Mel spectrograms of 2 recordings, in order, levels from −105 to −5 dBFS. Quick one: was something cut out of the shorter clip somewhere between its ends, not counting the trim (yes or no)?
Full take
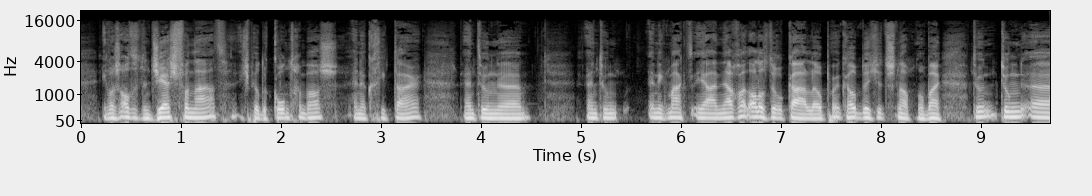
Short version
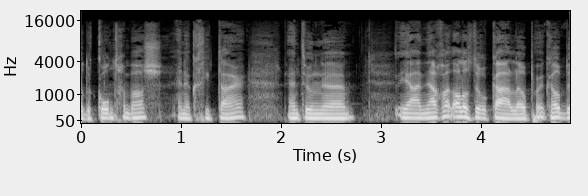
yes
